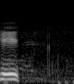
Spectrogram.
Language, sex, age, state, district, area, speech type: Santali, female, 45-60, West Bengal, Bankura, rural, read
